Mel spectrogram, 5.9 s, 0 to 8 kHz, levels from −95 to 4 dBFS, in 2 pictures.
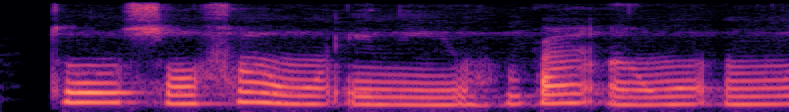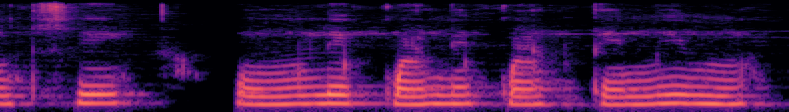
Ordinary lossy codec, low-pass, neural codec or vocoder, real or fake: Opus, 64 kbps; 7.2 kHz; none; real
